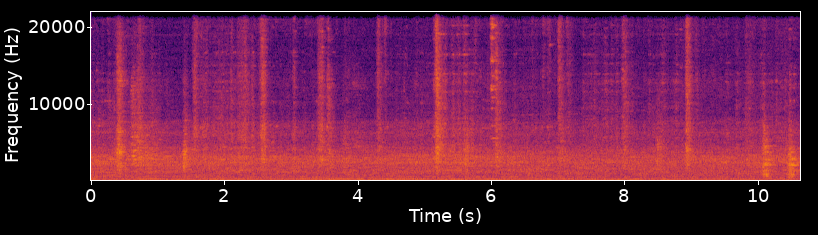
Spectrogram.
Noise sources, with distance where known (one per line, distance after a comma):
medium-sounding engine, near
